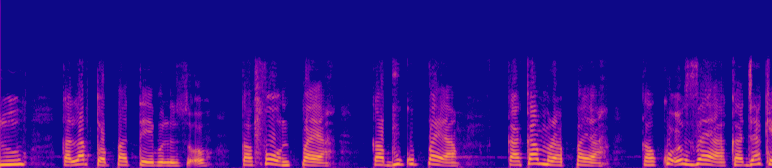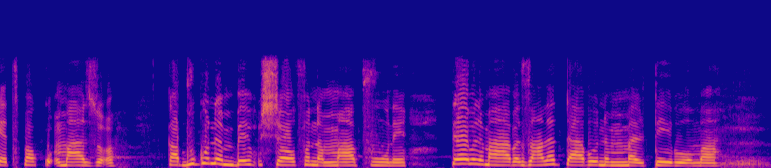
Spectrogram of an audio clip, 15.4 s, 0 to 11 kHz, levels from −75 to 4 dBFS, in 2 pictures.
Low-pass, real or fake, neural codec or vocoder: 7.2 kHz; fake; codec, 16 kHz, 8 kbps, FreqCodec, larger model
